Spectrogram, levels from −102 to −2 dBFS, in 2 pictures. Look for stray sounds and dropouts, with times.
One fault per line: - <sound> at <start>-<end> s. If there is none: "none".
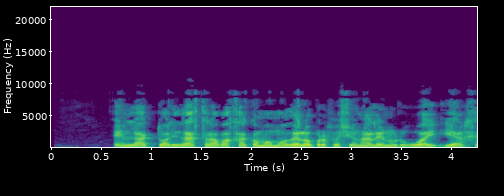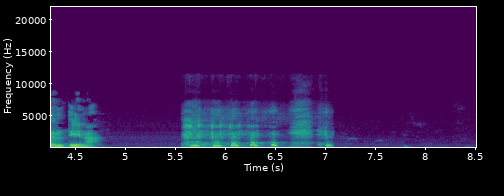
- laugh at 5.6-7.1 s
